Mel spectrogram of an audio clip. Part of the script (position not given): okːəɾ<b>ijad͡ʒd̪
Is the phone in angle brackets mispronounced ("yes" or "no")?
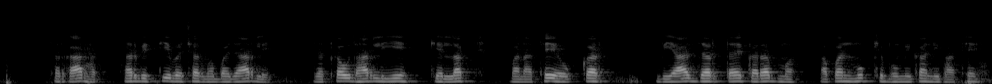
no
